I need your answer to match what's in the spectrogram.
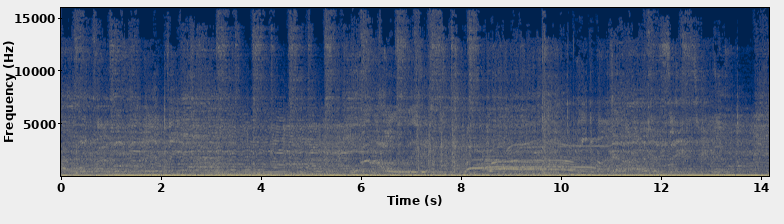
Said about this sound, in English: The clip you're listening to also has fireworks going off prematurely.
